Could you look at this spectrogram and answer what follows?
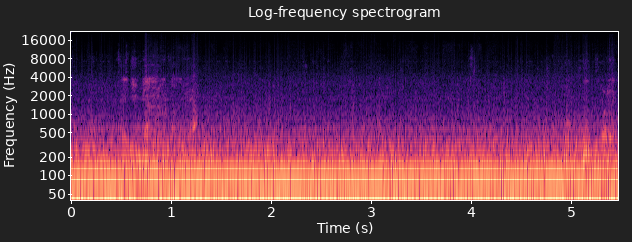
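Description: Steady low engine drone and road rumble from a Suzuki Baleno 1.9 TD diesel car cruising, heard from inside the cabin, constant and fairly quiet, with occasional talk over it.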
